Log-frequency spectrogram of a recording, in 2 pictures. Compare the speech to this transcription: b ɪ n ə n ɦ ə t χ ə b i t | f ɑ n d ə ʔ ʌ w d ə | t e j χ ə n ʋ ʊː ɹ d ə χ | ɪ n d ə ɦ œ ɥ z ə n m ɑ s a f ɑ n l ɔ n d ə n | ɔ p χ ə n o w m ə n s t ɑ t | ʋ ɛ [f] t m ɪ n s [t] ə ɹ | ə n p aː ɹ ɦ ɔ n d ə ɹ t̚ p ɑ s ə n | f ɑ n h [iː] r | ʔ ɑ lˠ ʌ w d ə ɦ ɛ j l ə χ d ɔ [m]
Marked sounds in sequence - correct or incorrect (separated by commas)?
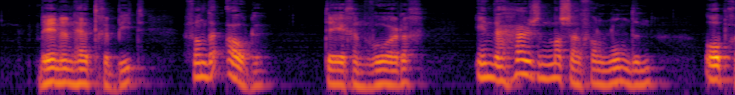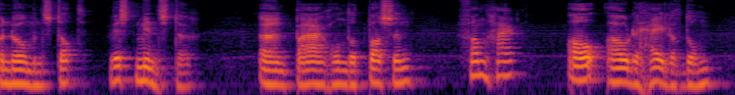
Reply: incorrect, correct, incorrect, correct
